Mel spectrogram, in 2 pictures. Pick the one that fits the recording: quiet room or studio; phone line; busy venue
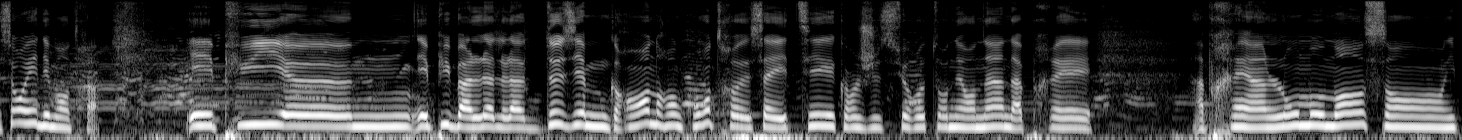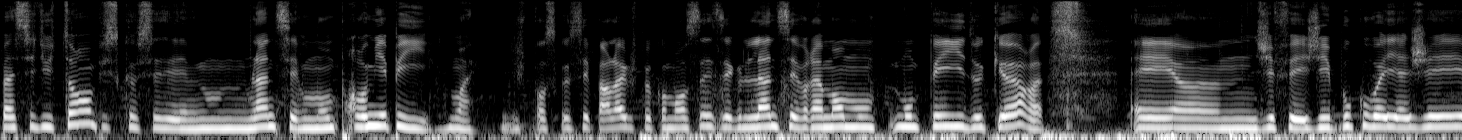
busy venue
